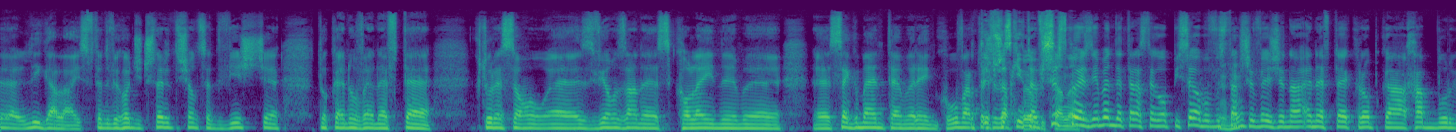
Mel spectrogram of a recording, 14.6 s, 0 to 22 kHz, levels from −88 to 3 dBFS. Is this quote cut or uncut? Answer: cut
